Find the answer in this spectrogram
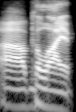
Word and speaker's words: Calliope: I'm mispronouncing that. Calliope.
